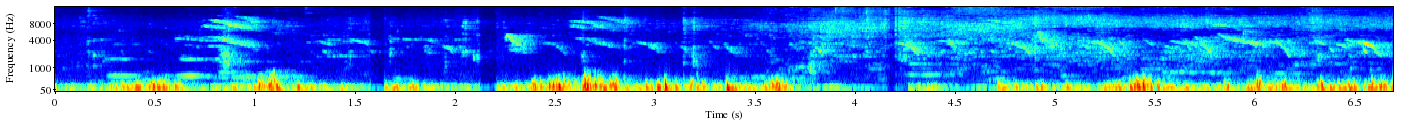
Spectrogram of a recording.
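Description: Wind buffeting the phone's microphone in irregular gusts, with scattered bird chirps. From about four seconds in comes a quick run of short, high, falling peeps, typical of young chicks.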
